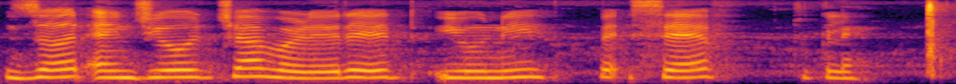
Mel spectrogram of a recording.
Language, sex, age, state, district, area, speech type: Goan Konkani, female, 18-30, Goa, Tiswadi, rural, read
